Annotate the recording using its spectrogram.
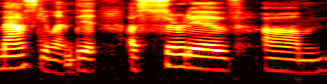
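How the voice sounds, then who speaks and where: A woman speaks with a very deep, low pitch. The recording is very clean, the background silent. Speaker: astrologer. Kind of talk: astrology chart reading. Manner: casual, with many fillers.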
